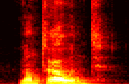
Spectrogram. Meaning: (adjective) suspicious; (verb) present participle of wantrouwen
- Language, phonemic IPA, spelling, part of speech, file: Dutch, /wɑnˈtrɑuwənt/, wantrouwend, verb / adjective, Nl-wantrouwend.ogg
